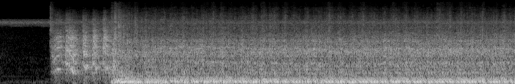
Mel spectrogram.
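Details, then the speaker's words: Motorcycle engine in a 4WD mini trophy truck project, run outdoors while comparing the exhaust with baffles in and baffles removed. It catches quickly and settles into a quick, even, fairly quiet, muffled run that sounds like a regular motorcycle, not loud. "just sounds like a regular motorcycle yeah not that loud at all"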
